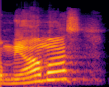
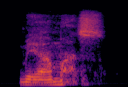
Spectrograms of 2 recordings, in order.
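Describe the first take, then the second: First: Higher, louder insistent asking; Jesus pressing Peter; pressing question. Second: Hushed, tender asking; the Lord asking gently, in a hushed voice; soft question. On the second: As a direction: ask it softly, almost to yourself. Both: Acted.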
